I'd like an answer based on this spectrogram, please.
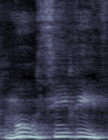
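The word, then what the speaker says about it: موسیقی: In Persian it's musiqi, 3 syllables. Musiqi. Mu-si-qi.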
